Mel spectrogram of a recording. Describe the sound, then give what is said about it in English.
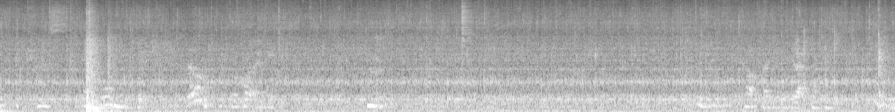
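Food sizzles in a pan while being stirred, a soft, steady frying hiss broken by a couple of sharp utensil knocks against the pan. “I'm going to give this a little stir as well, just to get that going. Give it a little stir”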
